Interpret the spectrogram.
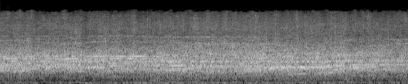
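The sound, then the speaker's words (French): Sustained, dense applause from a large crowd at the closing of the COP21 climate conference in 2015, when the Paris climate agreement was accepted; a steady loud wash of clapping that holds without pause for the whole stretch, with no voices standing out. “Alors des applaudissements, il y en a 8 minutes.”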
